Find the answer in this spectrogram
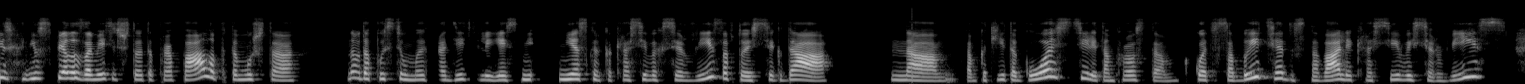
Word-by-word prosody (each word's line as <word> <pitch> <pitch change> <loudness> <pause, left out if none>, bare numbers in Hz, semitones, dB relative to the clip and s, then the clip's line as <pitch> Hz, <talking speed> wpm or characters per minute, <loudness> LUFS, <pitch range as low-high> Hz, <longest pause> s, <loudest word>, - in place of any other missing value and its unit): нисх 310 -3 -1
не 250 +3 0
успела 280 0 +3
заметить, 235 0 +1
что 235 - -5
это 220 0 -6
пропало, 210 - +4
потому 220 -3 -4
что, 195 -4 -2 0.5
ну, 295 +2 -2
допустим, 255 -2 -2
у - - -1
моих 215 +1 -4
родителей 210 0 -4
есть 200 +1 -2
ни 220 0 -2 0.2
несколько 230 -3 +1
красивых 210 +1 -7
сервизов. 240 - -2
То 205 - -4
есть 185 0 -1
всегда 200 -3 +6 0.7
нам, 195 0 +2
там 165 0 -6
какие-то 195 +3 -5
гости 295 - +2
или 225 -7 0
там 180 -2 -6
просто, 205 -1 -5
м, 165 +2 -12
какое-то 205 -2 -4
событие, 275 - +1
доставали 195 +1 +2
красивый 210 +2 -6
сервиз. 210 - -3
215 Hz, 140 wpm, -25 LUFS, 195-240 Hz, 0.7 s, всегда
